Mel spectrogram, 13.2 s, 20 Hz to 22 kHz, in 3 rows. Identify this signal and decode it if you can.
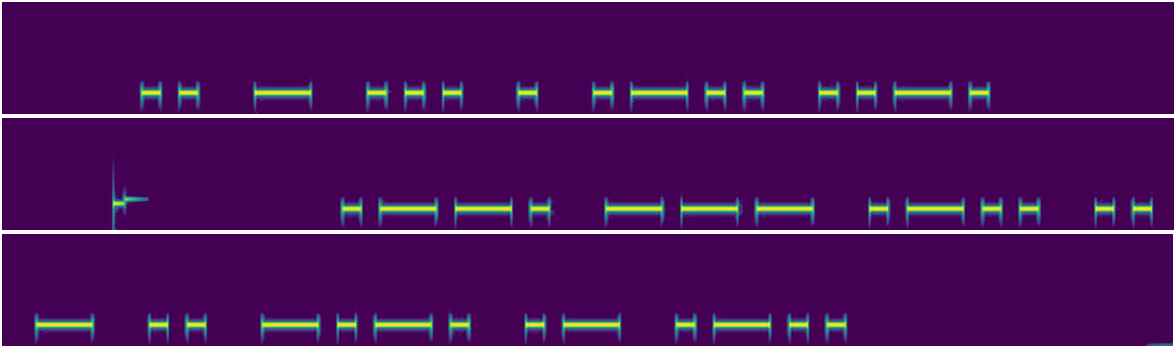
Morse code, heard as a keyed tone, about 17 wpm, 700 Hz. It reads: ITSELF POLITICAL
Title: Sentences from Top 800 Words - New Word Drill - 17wpm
